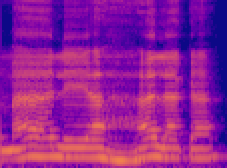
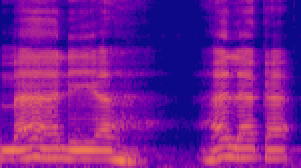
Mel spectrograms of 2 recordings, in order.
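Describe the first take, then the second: First: The two words run together without a stop. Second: The voice stops briefly between the two words. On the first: "দুইটা সংযুক্ত করে দেওয়া" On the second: "এটাকে বলা হয় সাক্তা"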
